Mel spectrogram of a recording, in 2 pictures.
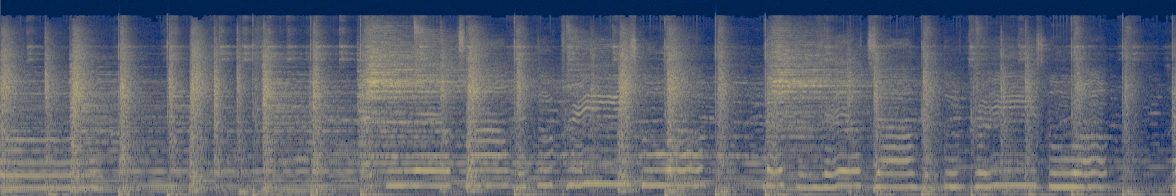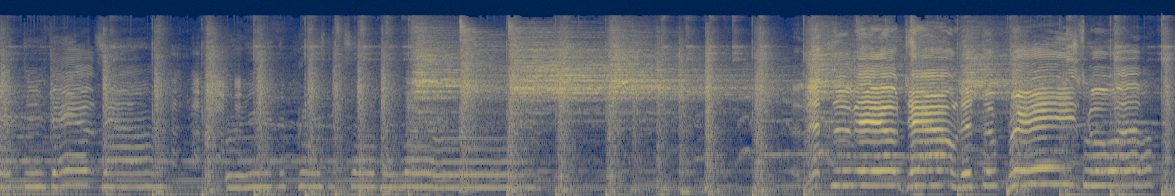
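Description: Live worship band playing a song: a drum kit keeping a steady beat under acoustic guitar and keyboard, with a voice singing, most clearly near the end.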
